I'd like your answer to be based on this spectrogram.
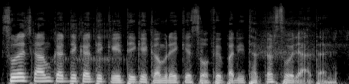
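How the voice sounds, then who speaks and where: A man narrating a scripted family story in a steady storytelling manner. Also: fairly low pitch, fairly quick, slight background noise.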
